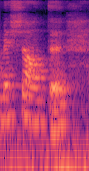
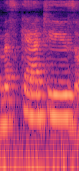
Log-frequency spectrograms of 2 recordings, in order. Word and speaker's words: Meschantes: my training in French, I believe that the pronunciation of the company is called Meschantes instead of Meschantes or any other very interesting and creative variations thereof.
